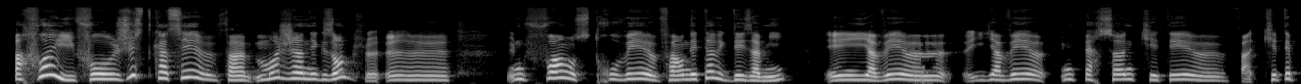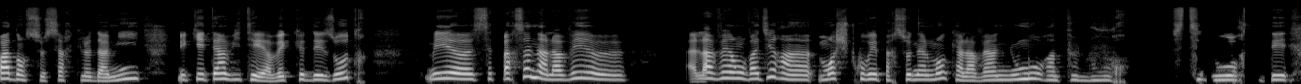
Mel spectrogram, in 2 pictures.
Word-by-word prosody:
Parfois, 335 - +4
il 200 -7 +2
faut 245 +4 +4
juste 415 - 0
casser, 300 +1 +2
heu 230 -4 -1
enfin 200 +1 +1
moi, 245 - 0
j'ai 275 -2 -1
un 265 -2 +5
exemple. 250 +6 +1
Je 160 0 -4 0.7
heu, - - -10 0.6
une 245 -1 -1
fois 290 +8 +4
on 255 - +3
se - - -8
trouvait, 245 +2 -1
heu - - +2
enfin, 210 +2 0
on 225 - +1
était 235 +5 +2
avec 255 - -1
des 215 -3 +1
amis 185 +5 0 0.3
et 210 +3 +1
il - - -2
y 215 - +4
avait, 220 +7 +3
heu, 200 -4 0
il 175 +6 -10
y 215 +3 -2
avait, 240 +4 +1
heu, 210 -6 -3
une 230 +1 -5
personne 230 +1 -1
qui 215 - -9
était, 220 +3 0
heu 185 -4 -4
enfin, - - -7
qui 225 -4 -3
était 260 +4 -2
pas 270 +1 +6
dans 230 -4 -1
ce 185 - -9
cercle 195 +1 -7
d'amis, 205 +12 -1 0.3
mais 220 -1 -5
qui 245 - 0
était 255 +2 +1
invitée 225 -6 +2
avec, 185 +6 -2
heu, 235 - +1
des 210 +1 -1
autres. 280 +5 -2 0.6
Mais 270 +2 +2
heu, 245 -1 +5
cette 245 +1 -11
personne 310 +6 +2
elle 240 -5 +3
avait, 265 +7 +1
heu, 220 -4 -1 0.6
elle - - -4
avait, 280 +1 +3
on 280 -1 +2
va 255 +1 +1
dire 340 +4 -2
un 220 -3 +1
moi, 235 +5 +1
je 260 - -7
trouvais 245 -2 -1
personnellement 225 +4 -2
qu'elle 205 -8 -3
avait 180 +2 -1
un 205 +1 0
humour 240 +2 0
un 205 - -2
peu 205 +2 -9
lourd. 195 +1 -9 0.4
C'était 230 -1 -9
lourd, 205 0 0 0.2
c'était, 210 +5 -2
225 Hz, 190 wpm, -21 LUFS, 205-255 Hz, 0.7 s, pas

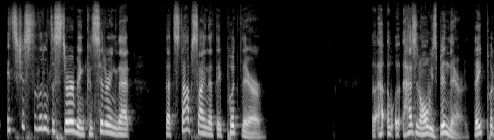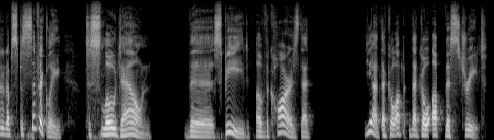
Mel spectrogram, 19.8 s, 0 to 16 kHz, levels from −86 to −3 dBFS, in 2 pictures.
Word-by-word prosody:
it's 270 0 -1
just 360 -3 -1
a - - -8
little 310 0 -2
disturbing 245 -7 +5
considering 185 +1 +2
that 150 -2 +1 0.6
that 160 -1 -2
stop 270 +2 -1
sign 195 -8 +2
that 150 -1 -3
they 150 - -2
put 200 +8 -1
there 95 0 -1 2.2
eh, - - -7
h - - -1
eh, - - +3
eh, - - -2 0.2
it - - -7
hasn't 205 -3 +1
always 165 -3 +3
been 195 0 +5
there, 105 - -6
they 165 +4 +4
put 190 -3 -6
it 160 -2 -4
up 145 0 -1
specifically 145 - -1 0.5
to - - -5
slow 160 0 +5
down 135 - -1 0.7
the 110 -1 -2
speed 125 - -3
of 115 -3 -3
the 125 - -10
cars 195 - -1
that 105 -4 -6 1.1
Yeah, 230 +5 0
that 140 -2 -3
go 145 -3 0
up 170 0 -1
that 135 0 -2
go 140 -1 +4
up 145 -1 +1
the 130 -1 0
street- 140 +1 -5
155 Hz, 140 wpm, -22 LUFS, 125-200 Hz, 2.2 s, disturbing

